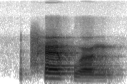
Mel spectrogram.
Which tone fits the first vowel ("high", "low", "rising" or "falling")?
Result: high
